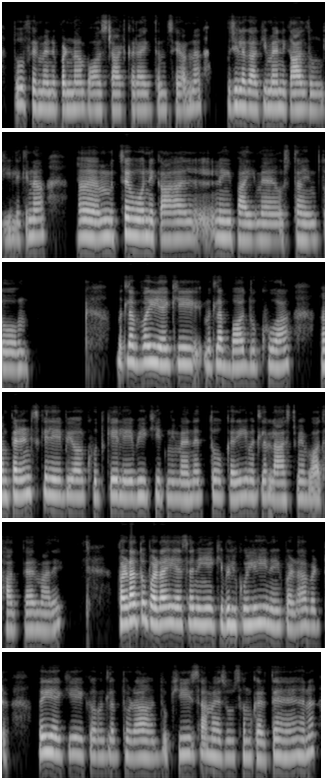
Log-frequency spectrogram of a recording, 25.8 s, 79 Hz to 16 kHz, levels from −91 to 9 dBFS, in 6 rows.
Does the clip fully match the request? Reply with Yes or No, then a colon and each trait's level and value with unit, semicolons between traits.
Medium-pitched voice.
No: high, 195 Hz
